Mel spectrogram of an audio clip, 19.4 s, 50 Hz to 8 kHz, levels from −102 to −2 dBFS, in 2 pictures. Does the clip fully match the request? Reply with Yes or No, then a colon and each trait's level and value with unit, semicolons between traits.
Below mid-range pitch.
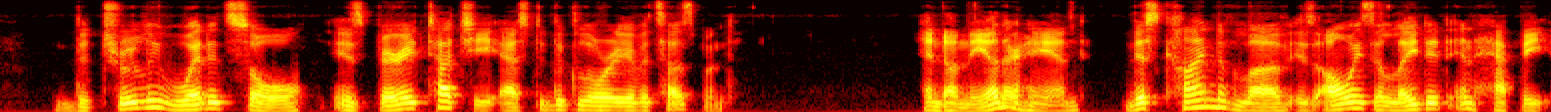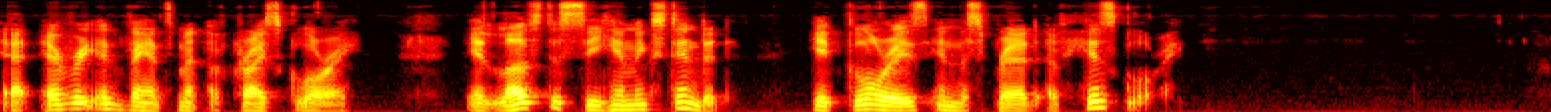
Yes: low, 120 Hz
